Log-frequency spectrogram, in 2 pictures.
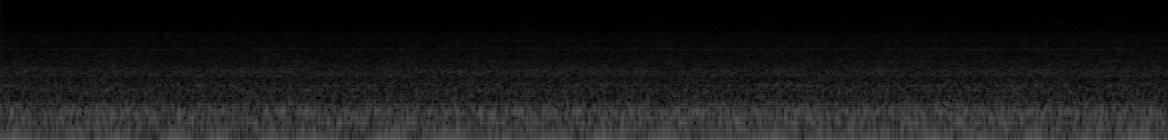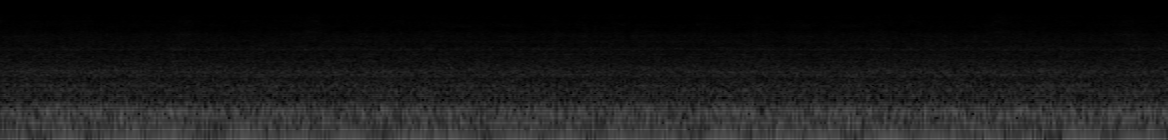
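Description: A train's motor hums with a low steady drone.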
